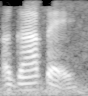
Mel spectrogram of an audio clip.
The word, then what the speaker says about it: agape: But, you know, to have that relationship with the body of Christ, coming that agape love to coming from Christ. – It's called agape. – I'm just seeing that. – Agape.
